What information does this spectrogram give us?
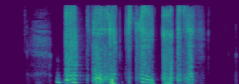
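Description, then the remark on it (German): A loud, sputtering fart sound, a voice imitating it with the lips, breaking into about five raspy bursts over roughly two seconds after a faint breathy lead-in; made into a camera while lifting a leg, just outside a restaurant. “Wie beendet man äh, ein Bit perfekt, ja, man frutzt einmal in die Kamera.”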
